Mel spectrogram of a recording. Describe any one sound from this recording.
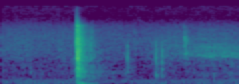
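A click sounds as a telephone receiver is lifted.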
